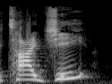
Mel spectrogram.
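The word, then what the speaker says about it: Tadhg: We've got Wendy Shea with One Goal, Sexy Tarding, I think, but it says it's pronounced Sexy Tai G, T-A-D-H-G, who knows, with a track called The Queen of the Carlo Town.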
